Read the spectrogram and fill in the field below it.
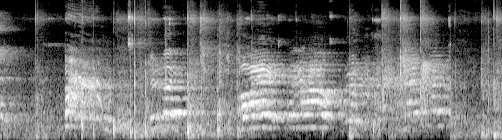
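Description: A basketball bounces on a hard court, echoing under a roof.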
